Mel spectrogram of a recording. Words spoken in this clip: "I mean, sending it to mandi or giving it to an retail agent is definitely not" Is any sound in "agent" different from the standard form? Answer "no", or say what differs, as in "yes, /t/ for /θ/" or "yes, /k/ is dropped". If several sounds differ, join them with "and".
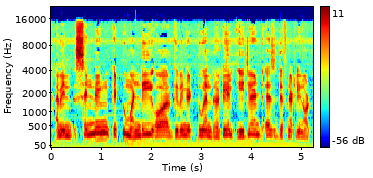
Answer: no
